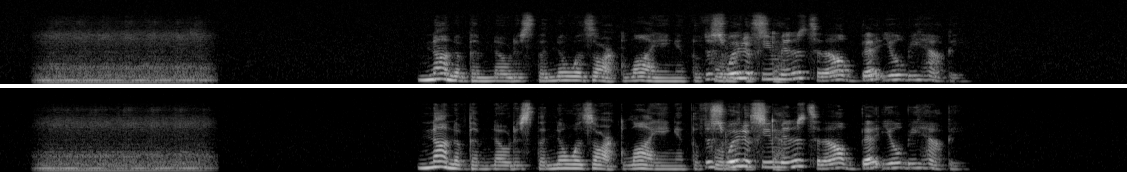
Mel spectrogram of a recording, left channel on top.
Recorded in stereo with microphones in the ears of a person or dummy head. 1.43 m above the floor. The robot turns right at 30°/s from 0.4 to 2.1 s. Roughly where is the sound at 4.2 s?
Right.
